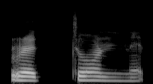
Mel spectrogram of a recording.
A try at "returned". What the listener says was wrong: No, return it or return it no existe. returned. Returned with D at the end. The sound, the final sound is D. Returned.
